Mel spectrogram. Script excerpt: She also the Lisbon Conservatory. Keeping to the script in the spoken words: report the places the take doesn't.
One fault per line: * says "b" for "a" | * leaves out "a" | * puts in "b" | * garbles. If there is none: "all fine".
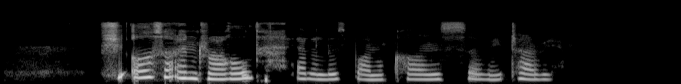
* puts in "enrolled at"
